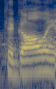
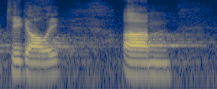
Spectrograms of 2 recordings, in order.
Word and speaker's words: Kigali: One of them is Rwanda, Kigali, and now I know I've mispronounced it thanks to the other speaker from Kepler, Kigali.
